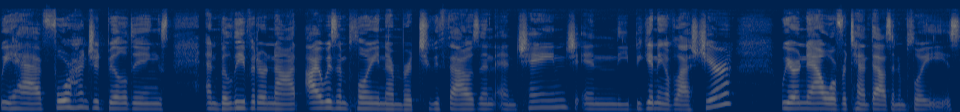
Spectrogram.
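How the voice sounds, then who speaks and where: Here is an unremarkable speaking voice with an American accent. The intonation stays fairly even. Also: woman. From United States. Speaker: marketing executive. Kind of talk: conference talk.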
